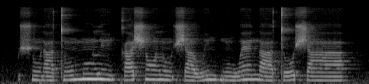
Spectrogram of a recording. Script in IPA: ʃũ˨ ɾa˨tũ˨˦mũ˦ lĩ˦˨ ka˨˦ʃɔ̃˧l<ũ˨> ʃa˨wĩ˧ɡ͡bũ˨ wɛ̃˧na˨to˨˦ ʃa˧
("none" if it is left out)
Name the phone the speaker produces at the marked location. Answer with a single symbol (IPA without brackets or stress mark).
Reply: ũ˨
